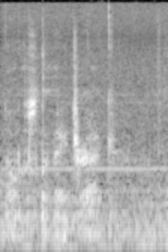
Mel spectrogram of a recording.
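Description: Soft whispering close to the microphone for about a second and a half, then quiet room tone.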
